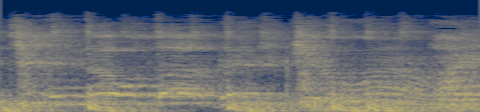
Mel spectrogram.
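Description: Loud hip hop music from a live show: a beat with deep bass hits that drop in pitch, under a melodic sung vocal line.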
